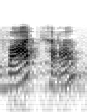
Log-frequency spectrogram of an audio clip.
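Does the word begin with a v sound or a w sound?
v sound. The word begins with a v sound. "We in America say vodka"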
